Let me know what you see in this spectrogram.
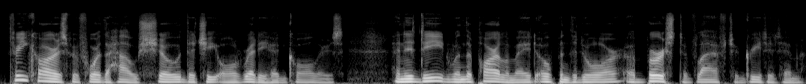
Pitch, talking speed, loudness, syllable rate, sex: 110 Hz, 195 wpm, -18 LUFS, 5.3 syllables/s, male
